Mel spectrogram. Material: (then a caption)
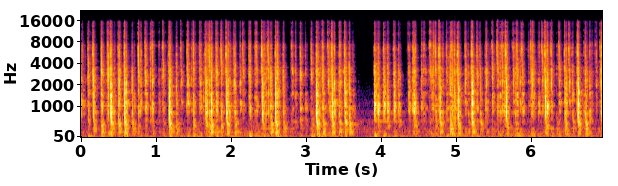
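Plastic. Fast typing with the fingertips of both hands on a black plastic mechanical keyboard with clicky switches produces a dense stream of sharp, bright key clicks with almost no low end. The clicks pause briefly for a moment just before the four-second mark, then resume at the same rapid pace.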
